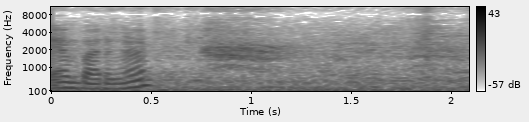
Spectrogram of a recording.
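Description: A single short bird call, harsh and noisy in tone, about a second in, just after a brief spoken word.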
